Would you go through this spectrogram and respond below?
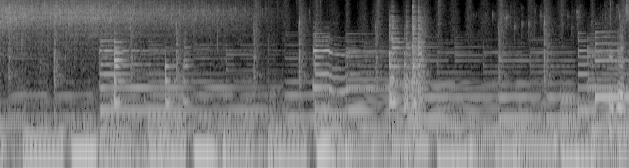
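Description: Bacon fat left in a pan after the bacon is removed sizzles steadily, with metallic clinks and scrapes of utensils against the pan over a low rhythmic music bed.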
